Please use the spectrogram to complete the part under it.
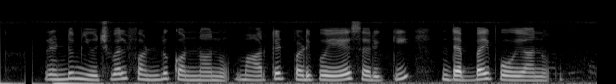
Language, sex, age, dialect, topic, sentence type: Telugu, female, 56-60, Utterandhra, banking, statement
